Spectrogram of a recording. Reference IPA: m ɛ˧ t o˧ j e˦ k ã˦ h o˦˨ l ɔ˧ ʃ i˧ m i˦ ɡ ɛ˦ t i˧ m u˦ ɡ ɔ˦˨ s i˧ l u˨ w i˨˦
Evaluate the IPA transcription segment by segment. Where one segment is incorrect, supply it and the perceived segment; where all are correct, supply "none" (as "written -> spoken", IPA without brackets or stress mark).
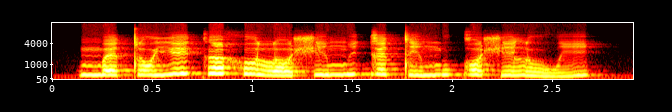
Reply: s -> ʃ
